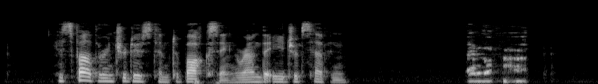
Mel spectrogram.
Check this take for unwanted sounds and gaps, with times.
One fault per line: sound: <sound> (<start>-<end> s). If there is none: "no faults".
sound: laugh (4.7-5.3 s)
